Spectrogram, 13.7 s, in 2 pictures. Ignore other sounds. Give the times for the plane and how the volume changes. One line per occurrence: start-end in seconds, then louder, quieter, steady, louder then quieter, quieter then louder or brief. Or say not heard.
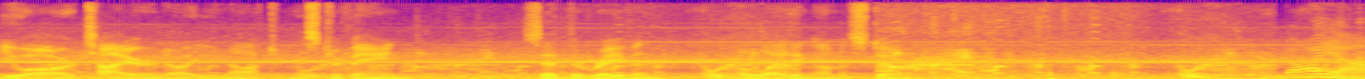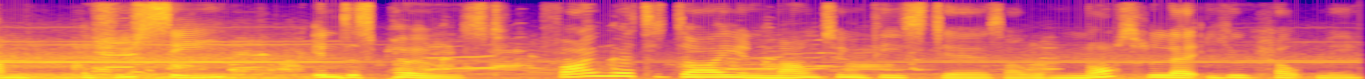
0.0-13.6 quieter.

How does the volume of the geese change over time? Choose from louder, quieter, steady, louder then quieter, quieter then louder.
louder then quieter.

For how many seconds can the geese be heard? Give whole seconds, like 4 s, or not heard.
12 s.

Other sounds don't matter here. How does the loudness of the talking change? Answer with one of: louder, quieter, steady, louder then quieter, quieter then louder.
steady.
